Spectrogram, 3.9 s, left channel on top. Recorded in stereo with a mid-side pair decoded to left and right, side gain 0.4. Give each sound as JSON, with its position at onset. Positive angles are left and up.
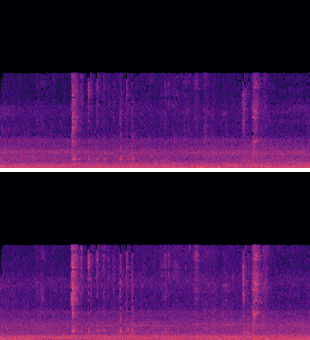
{"t": 0.9, "sound": "chewing", "azimuth_deg": -50, "distance_m": 3.5}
